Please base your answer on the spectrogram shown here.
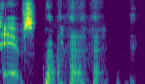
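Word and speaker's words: Toews: the big thing devontaves devitos is what i'm gonna call him but his name's pronounced taves he's new he's really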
